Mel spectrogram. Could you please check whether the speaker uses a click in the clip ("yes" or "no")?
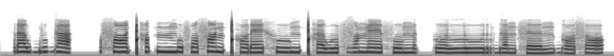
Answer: yes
